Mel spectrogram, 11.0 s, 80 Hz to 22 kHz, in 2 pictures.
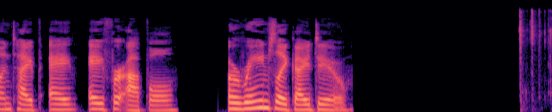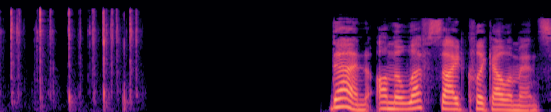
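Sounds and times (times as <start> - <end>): keyboard key clicks: 5.2 - 7.0.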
